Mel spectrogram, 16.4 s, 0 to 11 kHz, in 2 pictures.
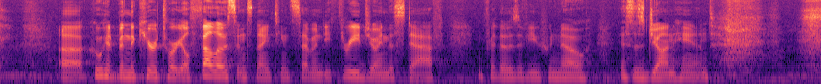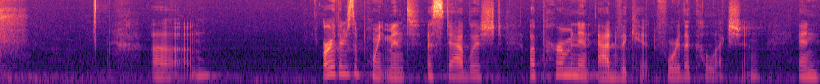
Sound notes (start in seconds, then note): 7.2 audience laughs; 7.2 laughs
